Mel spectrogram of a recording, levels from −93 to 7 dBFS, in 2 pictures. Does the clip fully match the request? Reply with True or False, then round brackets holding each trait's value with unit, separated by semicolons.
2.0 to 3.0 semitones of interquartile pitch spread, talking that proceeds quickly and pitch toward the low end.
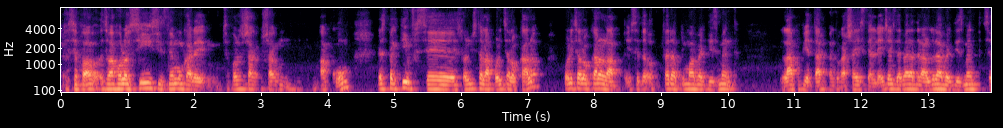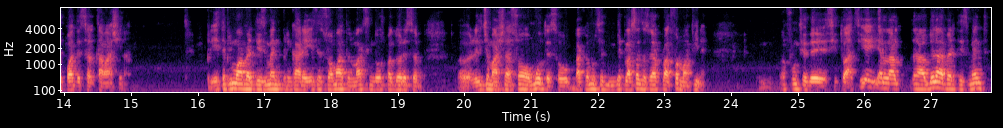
True (2.5 semitones; 175 wpm; 120 Hz)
